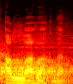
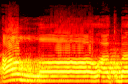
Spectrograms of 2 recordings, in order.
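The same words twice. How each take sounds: First: It is said quietly, just loud enough to hear. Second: It is said loudly, like calling to a congregation. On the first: The person is following in the prayer. The speaker calls it right. "Maka hanya sekedar Allahu Akbar" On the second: The person acts as if leading the prayer. The speaker calls it wrong. "Jangan pula kuat-kuat dia Allahu Akbar macam jadi imam"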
